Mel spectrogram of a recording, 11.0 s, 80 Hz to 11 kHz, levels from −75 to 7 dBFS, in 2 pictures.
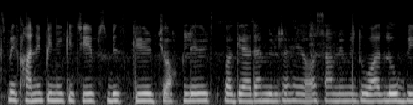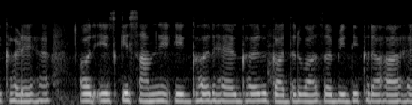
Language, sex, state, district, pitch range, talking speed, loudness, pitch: Hindi, female, Bihar, Kishanganj, 215-225 Hz, 185 wpm, -23 LUFS, 220 Hz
